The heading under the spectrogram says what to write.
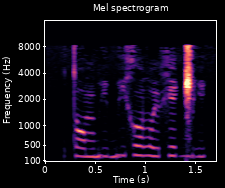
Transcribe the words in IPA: tɔ˨mbi˨ bi˦xo˦ lˠy˨xe˦ɡ͡ǁi˨

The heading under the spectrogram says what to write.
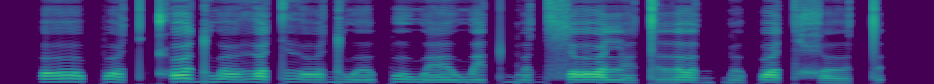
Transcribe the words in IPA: ɑ̤ pɑ̤tqʰʊd wɛ̤ðˤʌtðˤɑ̤dwə̤ pʊwɛ̤ wɪtbə̤dsˤɑ lɛ̤trʌd ɓə̤pɑtχə̤t

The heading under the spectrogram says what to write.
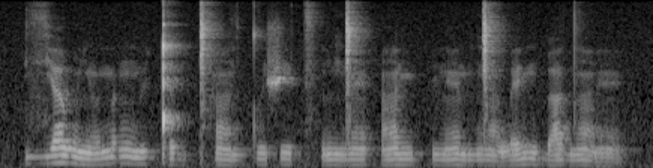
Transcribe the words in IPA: zʲa wĩʊ̯nʌ ŋ͡mɨǃɘb ǀʰãztʷiʃi t͡sʼĩŋ͡ǀɛ̃ ʔãnʲɨtʲ nɛ̃bŋ͡ǀã wɛnʲ ɡ͡ba dãɾɛ̃

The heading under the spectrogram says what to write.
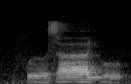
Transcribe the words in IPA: fɤːzaːɲo

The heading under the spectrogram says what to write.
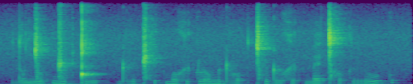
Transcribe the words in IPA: do ŋ͡ǀukŋ͡ǁʏkǃi | ɖʱʏǁʰɪkmoxʉk ɭomʏ ɖʱok ǀʰʏʈuxʏk mɛǀʰok ruk

